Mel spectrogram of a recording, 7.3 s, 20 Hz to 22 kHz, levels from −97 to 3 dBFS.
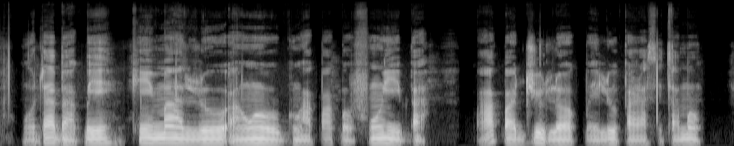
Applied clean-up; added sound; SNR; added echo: none; none; none; none.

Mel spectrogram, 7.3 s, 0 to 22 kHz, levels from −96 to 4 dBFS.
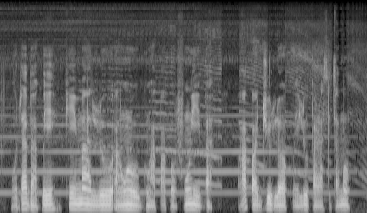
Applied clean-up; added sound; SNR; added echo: none; Bicycle + Wind instrument, woodwind instrument; 14 dB; none.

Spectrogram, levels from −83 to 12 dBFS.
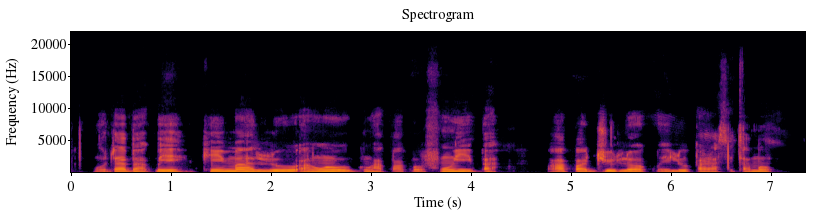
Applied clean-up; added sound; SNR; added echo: neural mask model Resemble Enhance denoiser.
